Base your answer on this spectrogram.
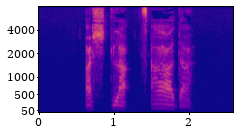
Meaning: fifteen
- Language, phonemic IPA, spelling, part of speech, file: Navajo, /ɑ̀ʃt͡lɑ̀ʔ(t͡sʼ)ɑ̂ːtɑ̀h/, ashdlaʼáadah, numeral, Nv-ashdlaʼáadah.ogg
